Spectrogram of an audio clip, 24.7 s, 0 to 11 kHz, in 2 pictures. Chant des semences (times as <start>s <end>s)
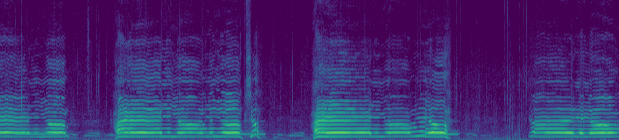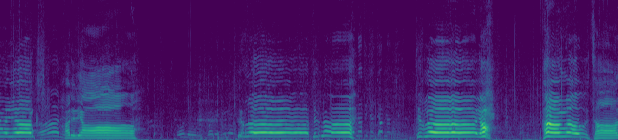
0.0s 9.2s, 10.6s 13.1s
